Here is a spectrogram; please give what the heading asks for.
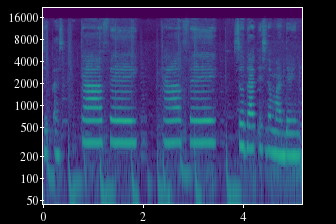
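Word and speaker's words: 咖啡: So the translation or Mandarin term for coffee is cafe, cafe. So as you can see, both syllables have the first tone. So we're gonna sound like ah, ah. So we're gonna pronounce it as cafe, cafe.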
